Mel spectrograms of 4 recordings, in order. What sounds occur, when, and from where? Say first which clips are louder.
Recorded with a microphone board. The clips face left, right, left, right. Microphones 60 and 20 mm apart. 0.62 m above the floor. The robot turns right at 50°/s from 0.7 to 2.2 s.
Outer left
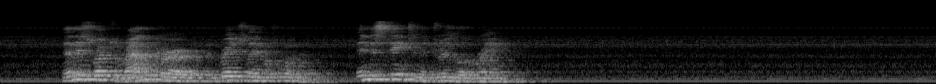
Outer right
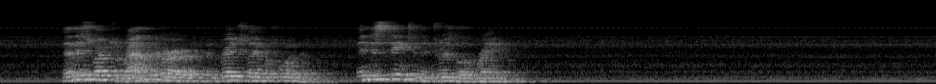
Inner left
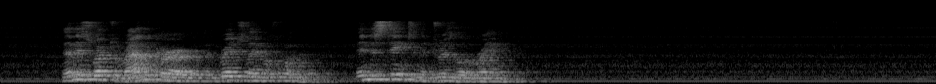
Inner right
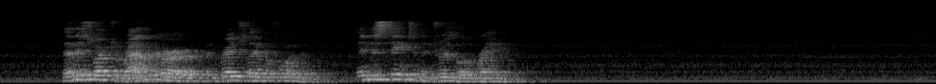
0.6 s a man speaking: even, inner right 1 dB; 25° left, 1.3 m; by 5.1 s 100° left, 1.3 m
